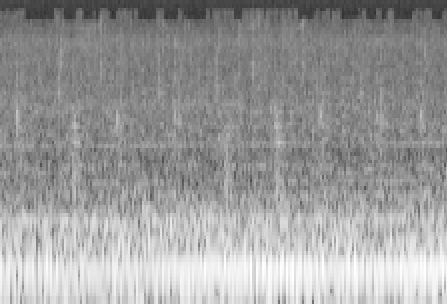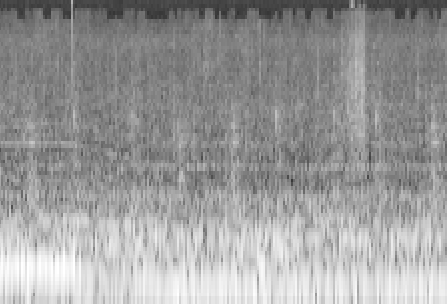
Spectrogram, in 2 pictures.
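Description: Windscreen wipers sweep back and forth with soft thumps.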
